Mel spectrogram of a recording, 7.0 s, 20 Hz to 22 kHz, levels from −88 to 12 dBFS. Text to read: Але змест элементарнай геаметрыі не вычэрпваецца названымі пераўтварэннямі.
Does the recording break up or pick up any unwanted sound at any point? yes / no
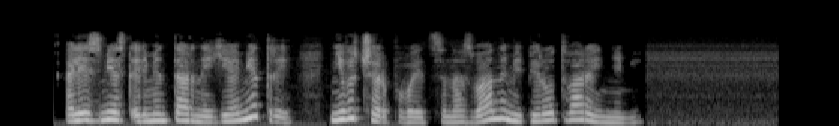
no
